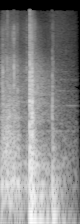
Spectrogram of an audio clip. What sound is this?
printer sound stomp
